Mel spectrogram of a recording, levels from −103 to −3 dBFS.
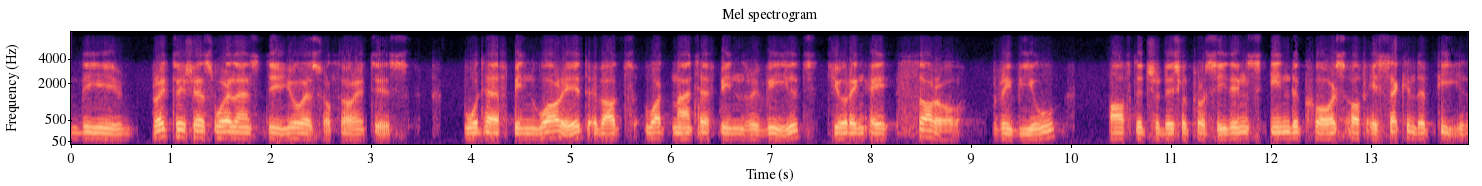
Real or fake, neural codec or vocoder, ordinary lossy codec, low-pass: real; none; AAC, 48 kbps; 7.2 kHz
